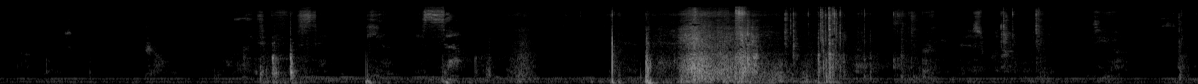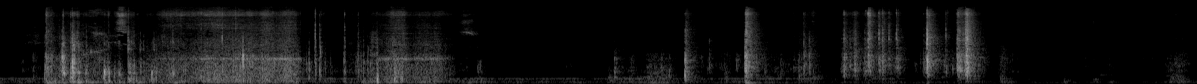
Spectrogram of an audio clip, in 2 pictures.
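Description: Whispering and close rustling and clicking near the microphone, coming in irregular bursts, loudest about six to eight and thirteen to sixteen seconds in.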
